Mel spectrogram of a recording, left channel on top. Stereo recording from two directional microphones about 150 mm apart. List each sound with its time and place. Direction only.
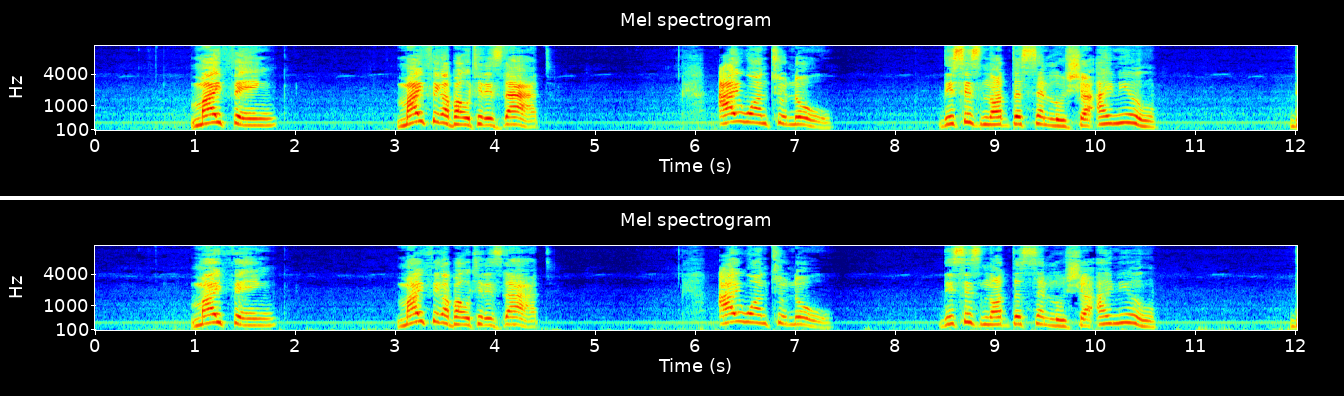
0.9 s speech: 20° left (ahead or behind)
3.0 s speech: 20° left (ahead or behind)
5.8 s a sound: 20° left (ahead or behind)
6.7 s speech: 30° left (ahead or behind)
8.4 s speech: 20° left (ahead or behind)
